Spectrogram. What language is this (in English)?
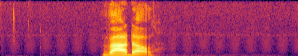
Norwegian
